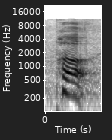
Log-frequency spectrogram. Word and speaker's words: peux: Similar to the vouloir conjugation, peux, it is pronounced as peux. The X here is silent.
